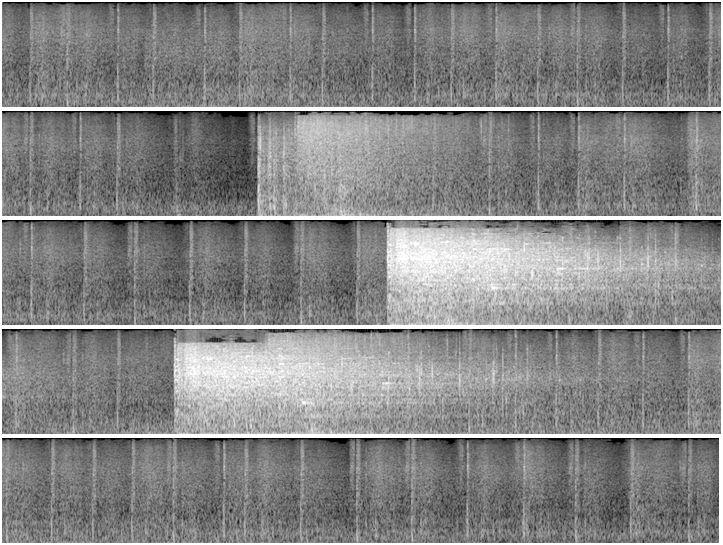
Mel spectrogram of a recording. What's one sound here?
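Armoured footsteps run steadily on stone.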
